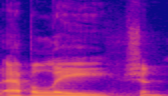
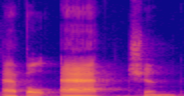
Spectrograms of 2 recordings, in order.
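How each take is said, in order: First: The word uses the New Yorker's pronunciation. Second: The word uses the local mountain pronunciation. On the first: This is how the outsider was taught in school. The speaker calls it wrong. "not Appalachian" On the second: This is how people from the mountains say it. The speaker calls it right. "the proper pronunciation is Appalachian"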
